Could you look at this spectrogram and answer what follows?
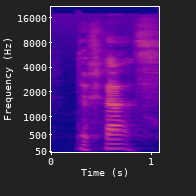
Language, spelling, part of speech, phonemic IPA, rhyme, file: Dutch, de Graaf, proper noun, /də ˈɣraːf/, -aːf, Nl-de Graaf.ogg
- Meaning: a surname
